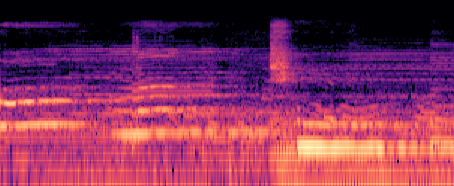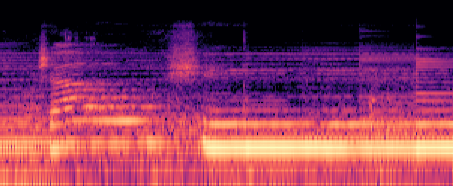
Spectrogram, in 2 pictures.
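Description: Live band music: a woman singing with long held notes, accompanied by accordion, keyboards and bass.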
